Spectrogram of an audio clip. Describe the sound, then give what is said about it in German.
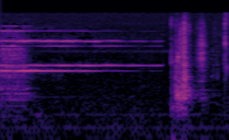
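A telephone rings with a bright, sustained electronic trill lasting over a second, loud and alone, then cuts off as a clattering handset pickup follows. “Da klingelte das Telefon.”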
